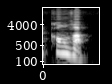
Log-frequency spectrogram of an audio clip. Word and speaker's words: canvas: alors un camp va ça s'écrit ca n b as donc en fonction des régions pourrait dire à caen basse moi je dis un combat je ne prononce pas le mot est donc un camp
